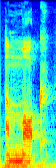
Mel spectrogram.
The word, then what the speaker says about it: amok: even more classically cambodian which is called a mock and it's spelt like a mock you know am ok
